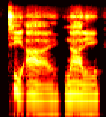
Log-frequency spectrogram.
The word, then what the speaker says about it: Na'khi: And that's spelled KNXXTI, Na'khi.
